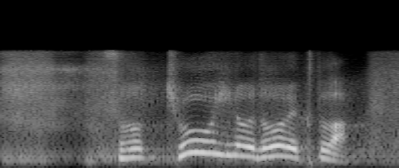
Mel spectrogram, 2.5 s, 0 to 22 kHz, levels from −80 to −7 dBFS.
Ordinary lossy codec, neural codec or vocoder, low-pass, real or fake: none; codec, 24 kHz, 0.9 kbps, WavTokenizer, large speech release; 7.2 kHz; fake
